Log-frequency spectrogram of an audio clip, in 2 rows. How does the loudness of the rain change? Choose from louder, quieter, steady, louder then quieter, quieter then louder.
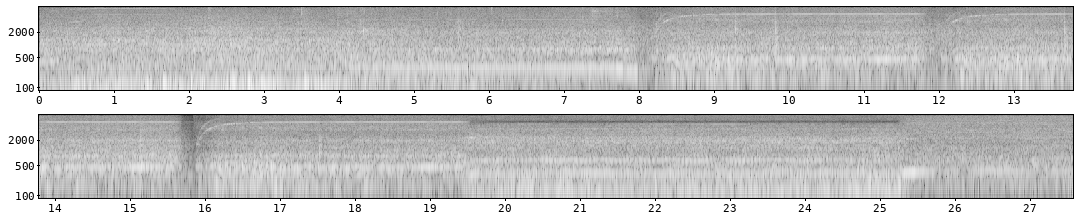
quieter.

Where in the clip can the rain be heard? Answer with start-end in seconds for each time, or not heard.
0.0-15.7.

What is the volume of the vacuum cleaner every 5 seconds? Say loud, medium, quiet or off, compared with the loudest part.
medium, loud, loud, loud, loud, loud.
